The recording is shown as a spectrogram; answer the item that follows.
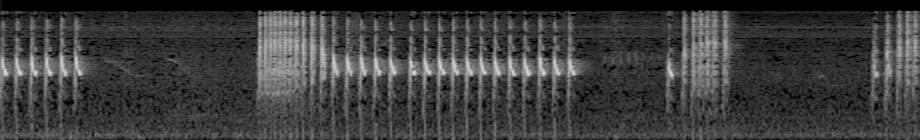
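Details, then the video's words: Kapas tembak singing clearly in energetic phrases. Fast repeated sharp chips are interrupted by silences, and several phrases open with a rough, buzzy rasp before the ringing notes follow. "KAPAS TEMBAK GACOR DOR"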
